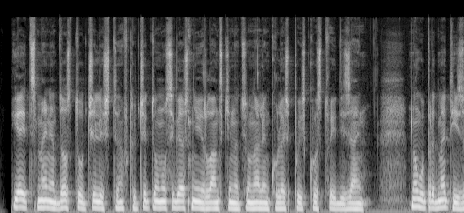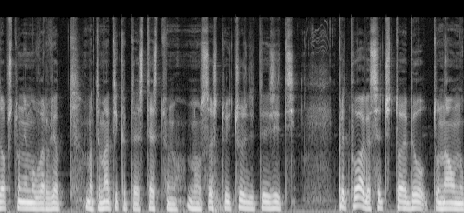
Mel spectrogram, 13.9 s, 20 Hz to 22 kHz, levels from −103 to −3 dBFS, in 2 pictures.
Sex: male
